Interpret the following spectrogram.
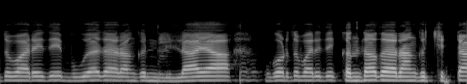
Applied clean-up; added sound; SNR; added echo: neural mask model Resemble Enhance denoiser.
